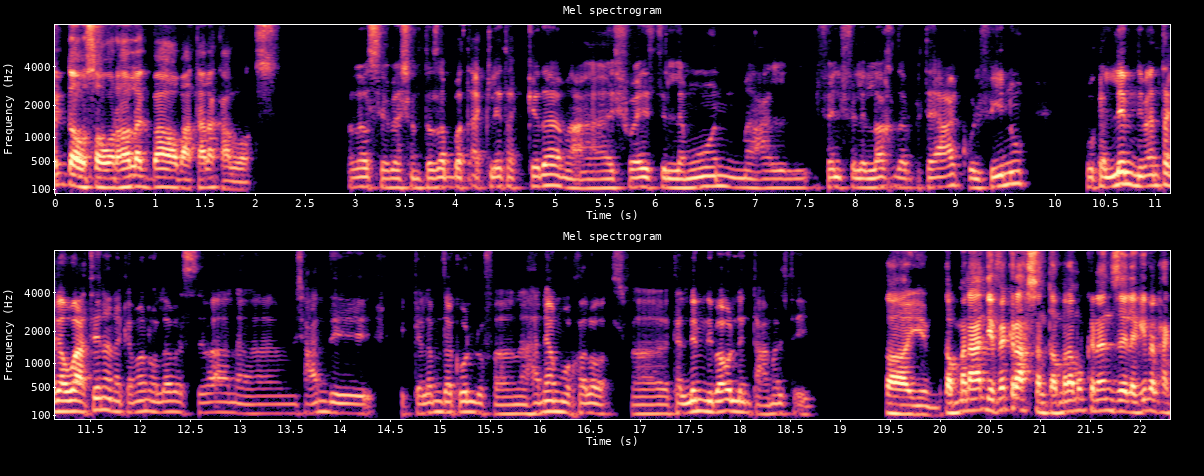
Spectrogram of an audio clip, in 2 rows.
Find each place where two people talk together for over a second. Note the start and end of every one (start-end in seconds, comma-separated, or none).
none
